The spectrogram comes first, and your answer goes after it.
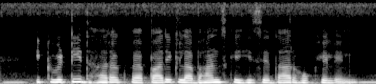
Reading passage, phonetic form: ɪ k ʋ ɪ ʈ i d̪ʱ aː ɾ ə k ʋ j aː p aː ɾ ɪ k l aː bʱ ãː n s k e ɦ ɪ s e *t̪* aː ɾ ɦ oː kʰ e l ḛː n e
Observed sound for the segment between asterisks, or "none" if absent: d̪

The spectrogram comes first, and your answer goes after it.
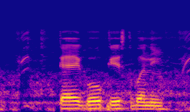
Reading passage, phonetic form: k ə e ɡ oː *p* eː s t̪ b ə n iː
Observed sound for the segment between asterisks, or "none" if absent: k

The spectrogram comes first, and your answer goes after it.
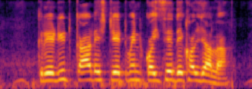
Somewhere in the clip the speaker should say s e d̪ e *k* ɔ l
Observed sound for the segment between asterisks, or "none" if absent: kʰ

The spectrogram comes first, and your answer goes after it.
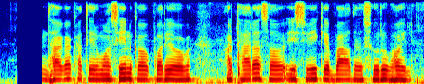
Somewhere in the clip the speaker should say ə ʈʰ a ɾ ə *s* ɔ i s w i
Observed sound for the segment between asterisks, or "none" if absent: s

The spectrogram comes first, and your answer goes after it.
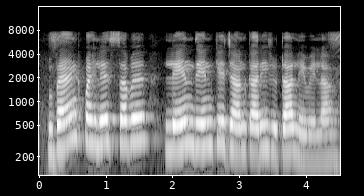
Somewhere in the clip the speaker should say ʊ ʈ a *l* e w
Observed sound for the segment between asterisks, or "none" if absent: l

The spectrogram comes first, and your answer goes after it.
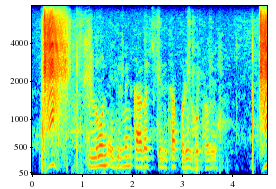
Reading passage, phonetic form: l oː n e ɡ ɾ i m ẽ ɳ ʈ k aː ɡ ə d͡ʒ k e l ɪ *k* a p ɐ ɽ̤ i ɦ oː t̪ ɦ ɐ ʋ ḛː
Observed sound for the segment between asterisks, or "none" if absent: kʰ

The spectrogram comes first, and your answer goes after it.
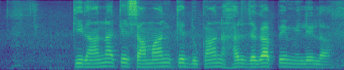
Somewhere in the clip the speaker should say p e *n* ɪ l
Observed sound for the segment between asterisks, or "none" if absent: m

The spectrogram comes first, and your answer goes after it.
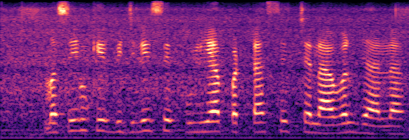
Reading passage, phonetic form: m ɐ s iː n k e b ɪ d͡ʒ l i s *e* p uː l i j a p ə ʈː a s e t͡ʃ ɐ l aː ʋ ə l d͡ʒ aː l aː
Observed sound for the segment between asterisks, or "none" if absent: e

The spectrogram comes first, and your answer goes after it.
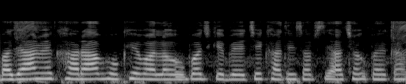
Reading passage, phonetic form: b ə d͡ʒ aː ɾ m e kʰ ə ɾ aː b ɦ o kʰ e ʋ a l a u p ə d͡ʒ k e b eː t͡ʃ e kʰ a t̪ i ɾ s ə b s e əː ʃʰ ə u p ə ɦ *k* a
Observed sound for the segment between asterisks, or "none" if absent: k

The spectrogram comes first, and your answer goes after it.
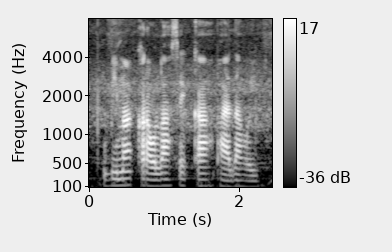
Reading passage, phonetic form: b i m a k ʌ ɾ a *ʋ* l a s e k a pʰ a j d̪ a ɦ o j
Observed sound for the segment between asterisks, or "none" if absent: w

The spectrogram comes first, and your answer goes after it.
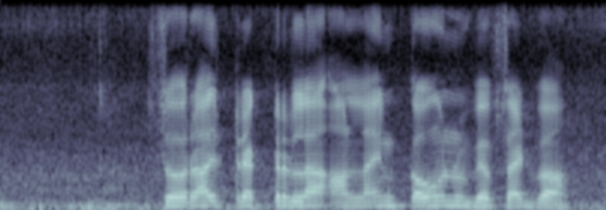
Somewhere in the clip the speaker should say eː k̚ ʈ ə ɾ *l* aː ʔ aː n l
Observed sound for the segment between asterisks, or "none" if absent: l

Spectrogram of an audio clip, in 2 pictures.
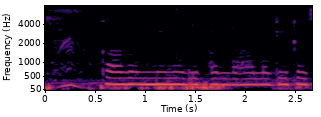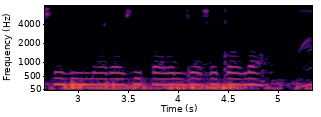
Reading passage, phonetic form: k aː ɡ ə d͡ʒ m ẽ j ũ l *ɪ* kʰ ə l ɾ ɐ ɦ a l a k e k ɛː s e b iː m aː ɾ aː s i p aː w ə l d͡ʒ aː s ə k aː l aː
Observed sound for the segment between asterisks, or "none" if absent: ɪ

